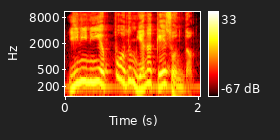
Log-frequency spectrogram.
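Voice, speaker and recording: A man voicing a charming, possessive young man who teases and coaxes in a lively, swinging voice. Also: high-pitched, normal speed, a little hiss or hum, pitched above the performer's own voice. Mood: tender. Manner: teasing, coaxing, turns cold and threatening.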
